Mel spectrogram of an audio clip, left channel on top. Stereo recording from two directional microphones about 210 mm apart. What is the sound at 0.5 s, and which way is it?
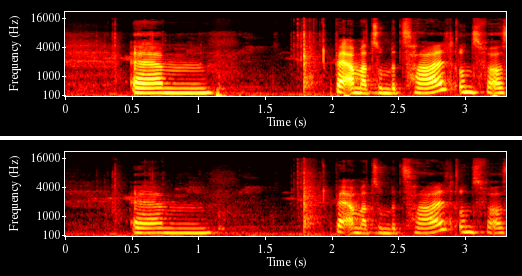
Speech, 35° left (ahead or behind).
